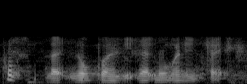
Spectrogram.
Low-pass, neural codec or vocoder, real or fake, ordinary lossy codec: 3.6 kHz; codec, 16 kHz in and 24 kHz out, 0.6 kbps, FireRedTTS-2 codec; fake; none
